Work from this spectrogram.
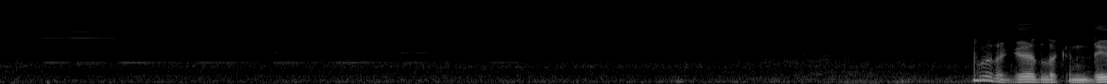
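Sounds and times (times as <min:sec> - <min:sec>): faint high steady tones: 0:00.0 - 0:07.4.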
